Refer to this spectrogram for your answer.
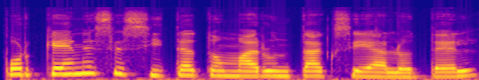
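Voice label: Porque Necesita Tomar Taxi Hotel, Spanish, female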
